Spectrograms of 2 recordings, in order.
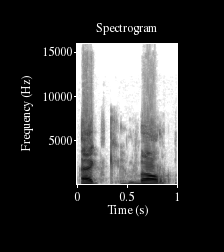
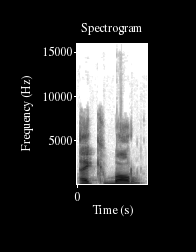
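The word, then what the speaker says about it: أكبر: র পুর করতে হবে আবার অনেকে কাফের জায়গায় গাইন বলে আকবার বলে বা অন্য কিছু বলে এটা সম্পূর্ণ গলদ হবে এখানে বলতে হবে আকবার র পুর করতে হবে আল্লাহু আকবার তো এই শব্দটা দুইবার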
